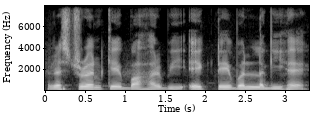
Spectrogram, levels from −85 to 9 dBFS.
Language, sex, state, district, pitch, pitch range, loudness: Hindi, male, Arunachal Pradesh, Lower Dibang Valley, 120 Hz, 115-130 Hz, -16 LUFS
